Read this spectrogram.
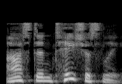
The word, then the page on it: ostentatiously: British English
